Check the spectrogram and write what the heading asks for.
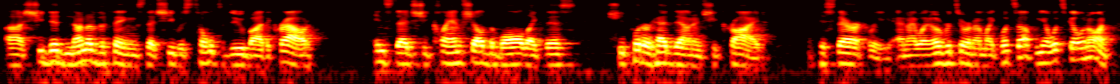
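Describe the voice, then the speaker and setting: A man's voice: medium pitch, brisk. A man running a youth basketball league, giving firm, earnest rules to parents in a recorded announcement, with many fillers and restarts. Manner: repeats phrases for emphasis.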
